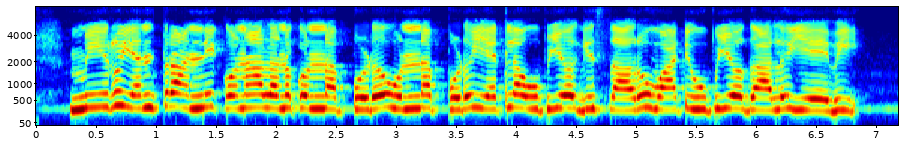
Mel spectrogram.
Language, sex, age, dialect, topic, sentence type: Telugu, female, 25-30, Southern, agriculture, question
